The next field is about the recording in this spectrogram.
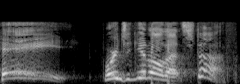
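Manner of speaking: eager, excited, very high voice with drawn-out hey. Acting out Naomi suddenly getting excited again, as excited Naomi. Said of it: "Have you heard the tone of her voice change?".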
